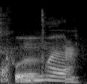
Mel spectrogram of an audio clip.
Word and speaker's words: Cuoco: to say her name, Cuoco or just Coco, like I'm drinking hot cocoa. Is that her? Coco? It is Quo.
